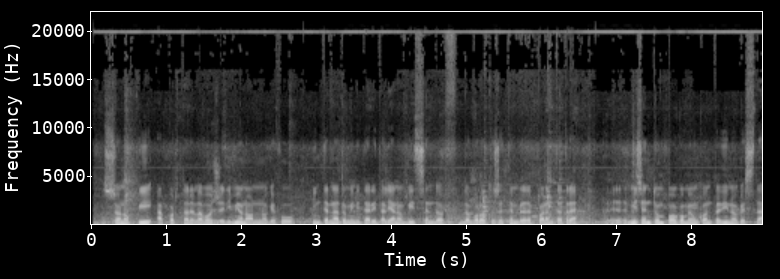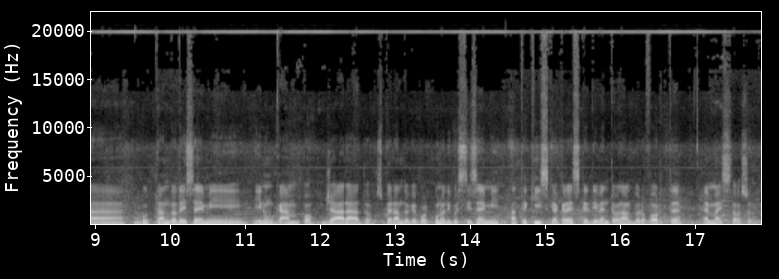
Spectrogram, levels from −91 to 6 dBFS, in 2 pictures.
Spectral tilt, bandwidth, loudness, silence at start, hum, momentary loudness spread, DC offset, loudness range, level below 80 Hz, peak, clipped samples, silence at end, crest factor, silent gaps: -5.5 dB/octave; over 20 kHz; -22 LUFS; 0 s; none; 5 LU; under 0.1%; 1 LU; -48 dBFS; -6 dBFS; under 0.1%; 0 s; 16 dB; none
